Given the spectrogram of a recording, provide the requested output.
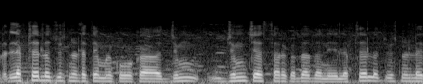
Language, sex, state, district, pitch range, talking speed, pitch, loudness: Telugu, male, Andhra Pradesh, Sri Satya Sai, 140-165 Hz, 225 wpm, 150 Hz, -17 LUFS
